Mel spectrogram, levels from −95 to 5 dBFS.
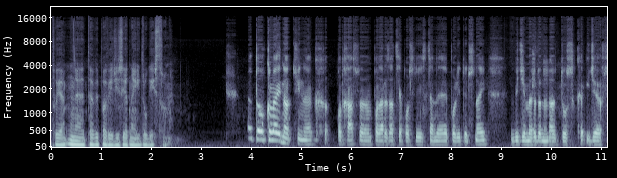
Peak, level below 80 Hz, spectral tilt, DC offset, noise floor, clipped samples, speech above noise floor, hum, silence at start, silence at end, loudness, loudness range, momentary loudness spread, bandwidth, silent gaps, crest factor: -2 dBFS; -50 dBFS; -5.5 dB/octave; under 0.1%; -60 dBFS; under 0.1%; 39 dB; none; 0 s; 0 s; -22 LUFS; 5 LU; 12 LU; 17 kHz; none; 20 dB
